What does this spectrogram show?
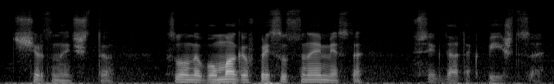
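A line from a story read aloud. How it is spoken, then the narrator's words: Grumbled. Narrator (Russian): буркнул хозяин дома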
